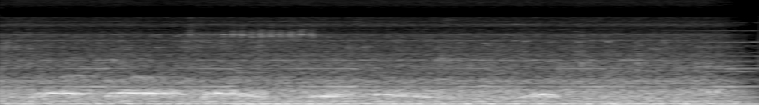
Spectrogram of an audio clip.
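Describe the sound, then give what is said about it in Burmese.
Doves perched on overhead wires along a street coo in soft, low, repeated calls over a steady low background rumble. “မိကိုရောင်ခုံငှက်တွေဟာလမ်းပေါ်ကဓကြိုးပေါ်မှာနားနေကြပြီးတကူကူနဲ့မကြခဏအော်နေကြပါတယ်။”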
